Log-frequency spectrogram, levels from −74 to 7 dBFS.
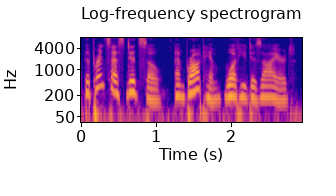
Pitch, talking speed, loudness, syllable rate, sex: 190 Hz, 205 wpm, -18 LUFS, 4.8 syllables/s, female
